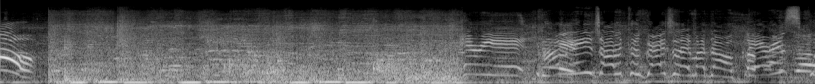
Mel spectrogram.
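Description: Background music with a steady low beat. A dense noisy wash fills the first half, and excited voices take over from about halfway through.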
